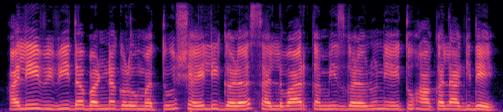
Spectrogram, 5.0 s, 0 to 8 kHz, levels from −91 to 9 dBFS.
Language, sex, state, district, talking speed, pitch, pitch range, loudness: Kannada, female, Karnataka, Bidar, 105 wpm, 240 Hz, 235-255 Hz, -15 LUFS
